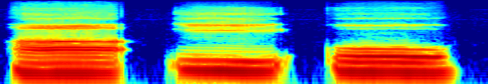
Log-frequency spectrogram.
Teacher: घोषत्व का मतलब है स्वर तंत्रिकाओं में कंपन। जब हम इन ध्वनियों को बोलते हैं और हमारे गले में कंपन महसूस होती है, तो यह घोष ध्वनि है।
